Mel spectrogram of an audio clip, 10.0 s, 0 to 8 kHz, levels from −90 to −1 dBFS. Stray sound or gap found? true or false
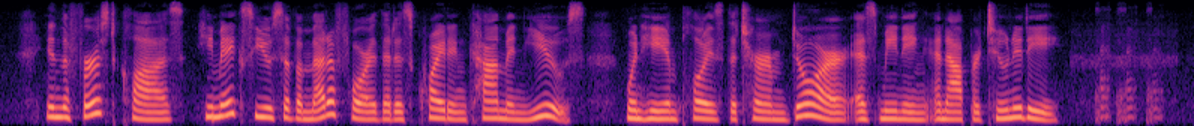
true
